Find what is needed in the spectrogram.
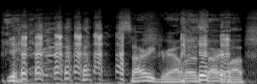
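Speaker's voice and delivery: high, loud laughing admission; embarrassed laughing. Real, not acted. Laughing as he admits his arrest to the host. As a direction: laugh through the confession.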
